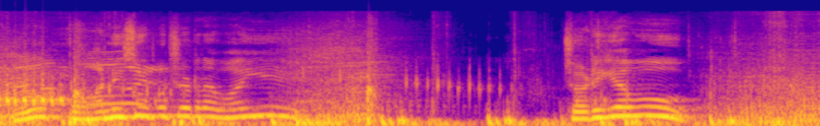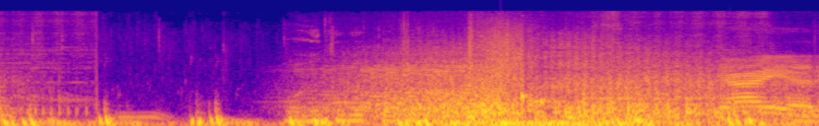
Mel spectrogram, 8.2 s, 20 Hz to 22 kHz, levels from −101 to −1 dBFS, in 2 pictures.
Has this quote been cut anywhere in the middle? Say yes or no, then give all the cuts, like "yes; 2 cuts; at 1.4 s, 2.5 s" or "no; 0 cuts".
yes; 1 cut; at 4.5 s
